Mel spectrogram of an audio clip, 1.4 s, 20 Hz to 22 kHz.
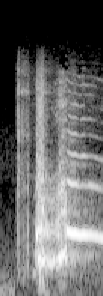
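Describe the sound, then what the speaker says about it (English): Several dogs bark and howl loudly in a horror film from 1976, sharp barks giving way to a sustained howl. "More dogs."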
